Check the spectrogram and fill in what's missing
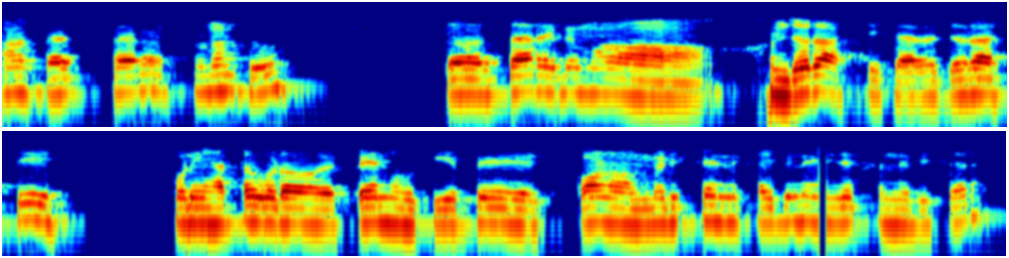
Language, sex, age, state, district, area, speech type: Odia, male, 18-30, Odisha, Rayagada, rural, conversation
